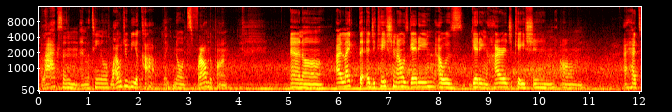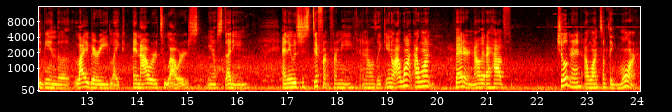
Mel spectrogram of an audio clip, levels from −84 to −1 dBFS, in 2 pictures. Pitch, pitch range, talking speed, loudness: 165 Hz, 150-180 Hz, 180 wpm, -20 LUFS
